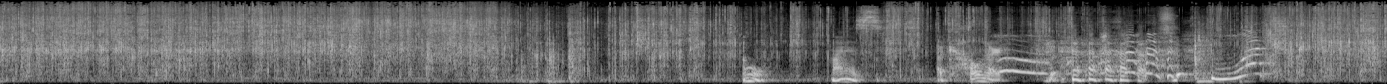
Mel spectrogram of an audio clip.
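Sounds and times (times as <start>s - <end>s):
fortune cookie wrappers crinkling: 0.0s - 13.8s
speech: 9.7s - 12.7s
laughter: 9.9s - 12.5s.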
